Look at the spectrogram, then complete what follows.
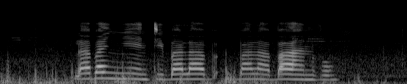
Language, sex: Swati, female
